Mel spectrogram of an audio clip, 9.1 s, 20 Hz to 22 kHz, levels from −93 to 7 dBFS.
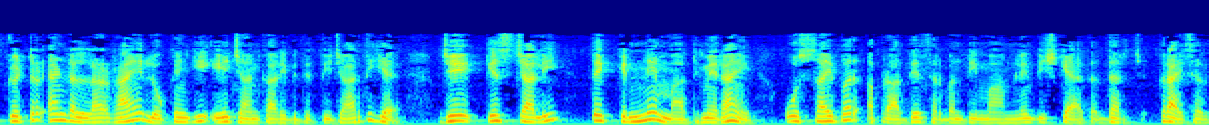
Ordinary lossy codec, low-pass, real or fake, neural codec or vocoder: MP3, 32 kbps; 7.2 kHz; real; none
